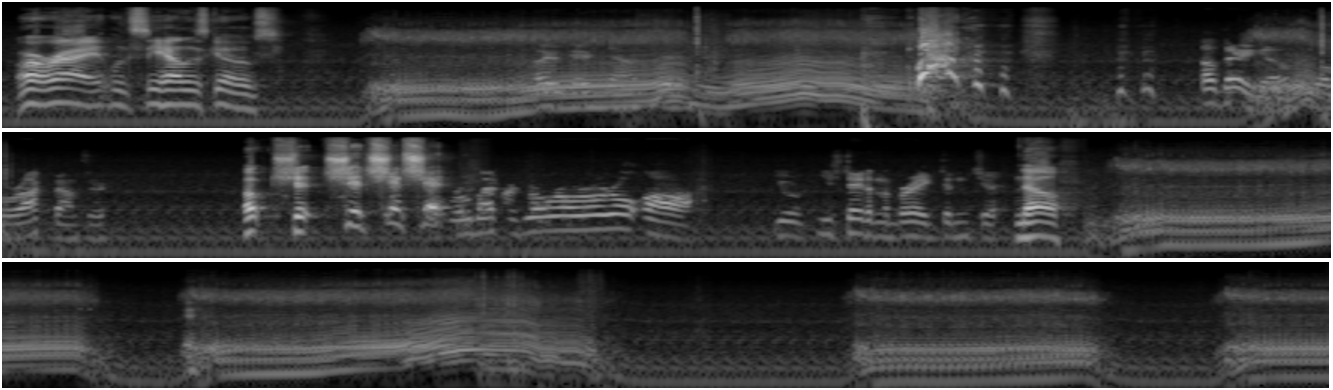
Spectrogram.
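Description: An engine revs and roars in bursts.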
